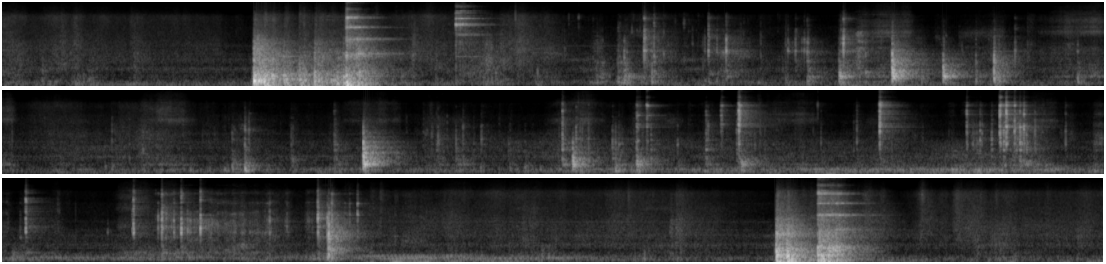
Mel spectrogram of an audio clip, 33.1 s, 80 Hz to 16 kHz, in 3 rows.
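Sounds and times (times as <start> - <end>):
metal tools clanking: 3.4 - 5.0.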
